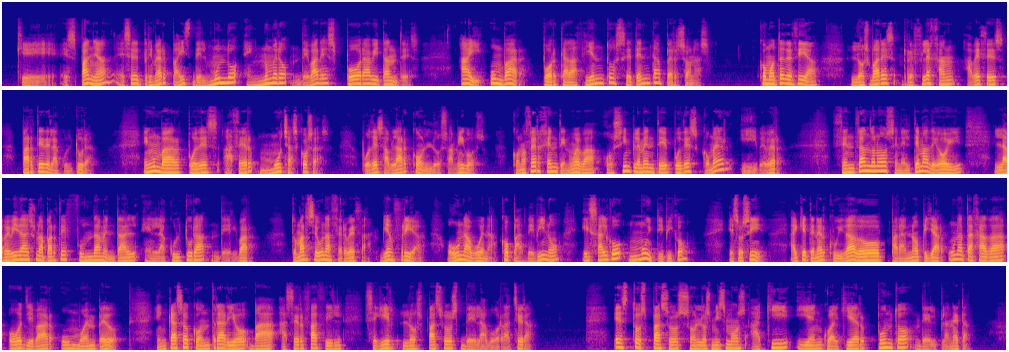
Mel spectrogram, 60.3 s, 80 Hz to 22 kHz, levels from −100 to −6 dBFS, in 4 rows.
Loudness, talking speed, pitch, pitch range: -27 LUFS, 125 wpm, 135 Hz, 115-155 Hz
